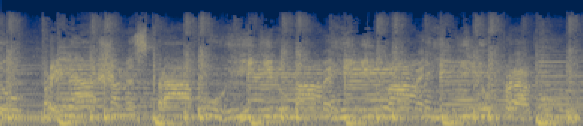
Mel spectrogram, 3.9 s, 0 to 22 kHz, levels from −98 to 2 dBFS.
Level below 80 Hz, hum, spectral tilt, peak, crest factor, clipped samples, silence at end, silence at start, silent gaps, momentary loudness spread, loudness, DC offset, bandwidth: -34 dBFS; none; -4.5 dB/octave; -8 dBFS; 14 dB; under 0.1%; 0 s; 0 s; none; 3 LU; -22 LUFS; 0.4%; 15.5 kHz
